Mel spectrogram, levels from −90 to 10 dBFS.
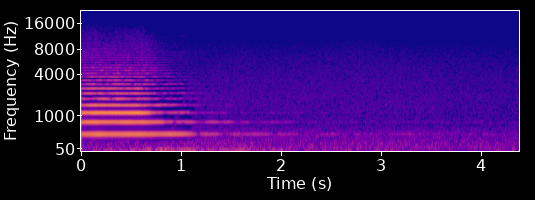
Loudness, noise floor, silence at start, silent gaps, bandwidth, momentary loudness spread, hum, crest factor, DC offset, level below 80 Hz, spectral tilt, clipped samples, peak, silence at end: -22 LUFS; -60 dBFS; 0 s; none; 12 kHz; 19 LU; none; 16 dB; under 0.1%; -58 dBFS; -4 dB/octave; under 0.1%; -12 dBFS; 3.25 s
